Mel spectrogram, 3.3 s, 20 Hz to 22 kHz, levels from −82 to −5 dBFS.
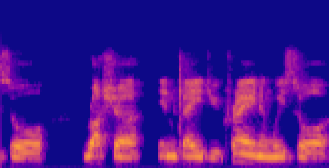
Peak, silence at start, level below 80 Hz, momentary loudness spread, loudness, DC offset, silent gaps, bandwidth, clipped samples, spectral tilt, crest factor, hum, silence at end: -14 dBFS; 0 s; -80 dBFS; 8 LU; -30 LUFS; under 0.1%; none; 8 kHz; under 0.1%; -4 dB/octave; 16 dB; none; 0 s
